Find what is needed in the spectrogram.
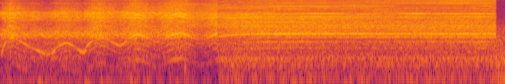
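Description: A cordless drill with a large bit boring into a swimbait's foam head harness. The motor's pitch rises and falls for the first two and a half seconds or so, then holds steady.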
